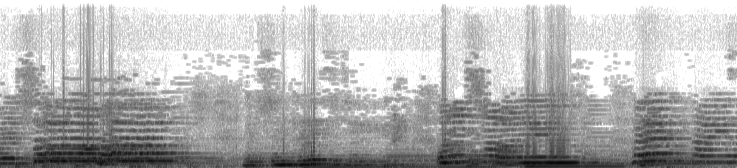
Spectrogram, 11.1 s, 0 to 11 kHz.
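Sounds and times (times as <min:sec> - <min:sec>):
acoustic guitar: 0:00.0 - 0:11.0
woman singing folk song: 0:00.0 - 0:11.0.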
